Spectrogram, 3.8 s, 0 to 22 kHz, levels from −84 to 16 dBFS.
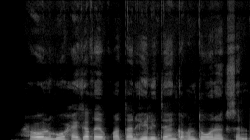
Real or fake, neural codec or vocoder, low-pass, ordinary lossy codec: real; none; none; none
